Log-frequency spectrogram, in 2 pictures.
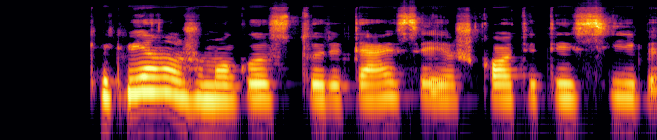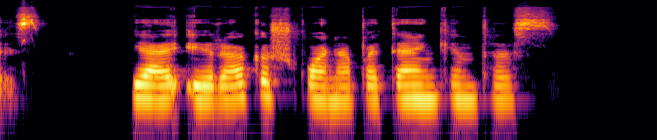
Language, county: Lithuanian, Kaunas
